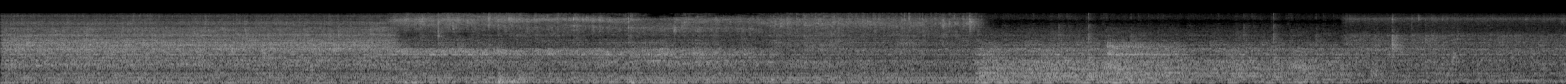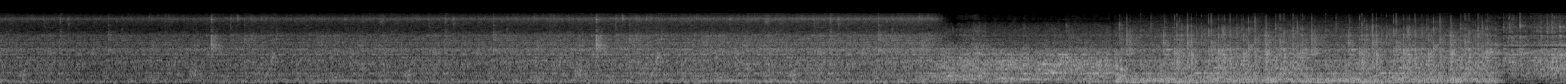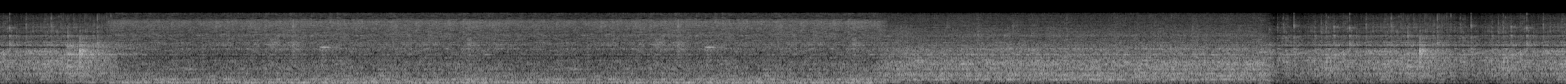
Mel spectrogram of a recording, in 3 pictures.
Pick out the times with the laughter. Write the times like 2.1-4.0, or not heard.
11.1-11.7, 31.9-32.8.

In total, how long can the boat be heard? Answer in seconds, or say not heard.
12 s.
